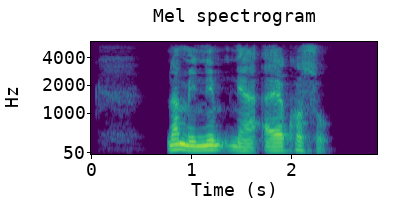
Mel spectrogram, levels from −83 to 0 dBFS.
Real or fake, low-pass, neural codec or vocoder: real; 5.4 kHz; none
